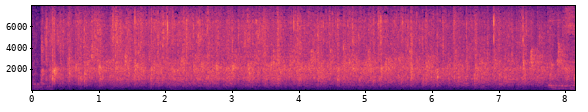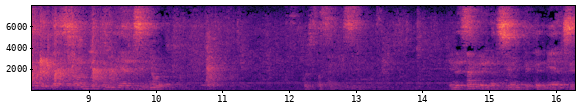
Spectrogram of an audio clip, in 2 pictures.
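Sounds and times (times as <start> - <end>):
audience applause: 0.0 - 9.4
speech: 14.4 - 16.2.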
